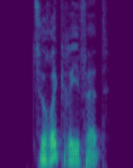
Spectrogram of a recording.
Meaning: second-person plural dependent subjunctive II of zurückrufen
- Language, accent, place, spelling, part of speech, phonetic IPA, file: German, Germany, Berlin, zurückriefet, verb, [t͡suˈʁʏkˌʁiːfət], De-zurückriefet.ogg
